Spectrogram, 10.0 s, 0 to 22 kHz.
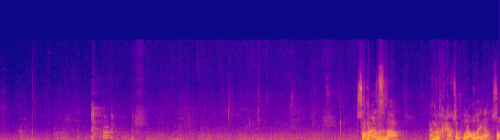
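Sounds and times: person coughing: 1.8s - 2.9s.

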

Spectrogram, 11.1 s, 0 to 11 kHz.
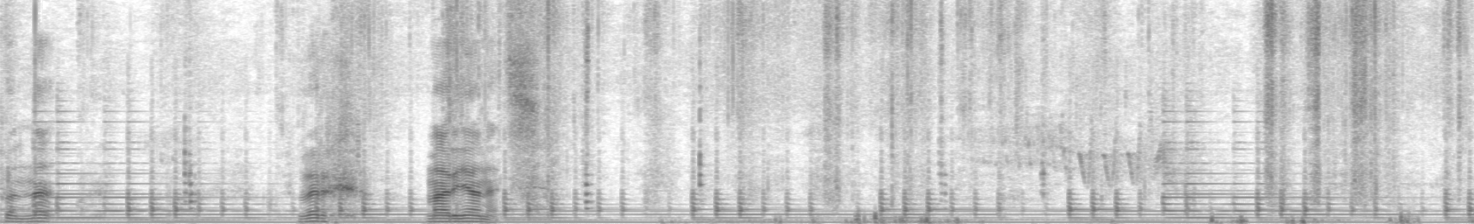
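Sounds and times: footsteps crunching dry leaves: 2.0s - 11.0s.

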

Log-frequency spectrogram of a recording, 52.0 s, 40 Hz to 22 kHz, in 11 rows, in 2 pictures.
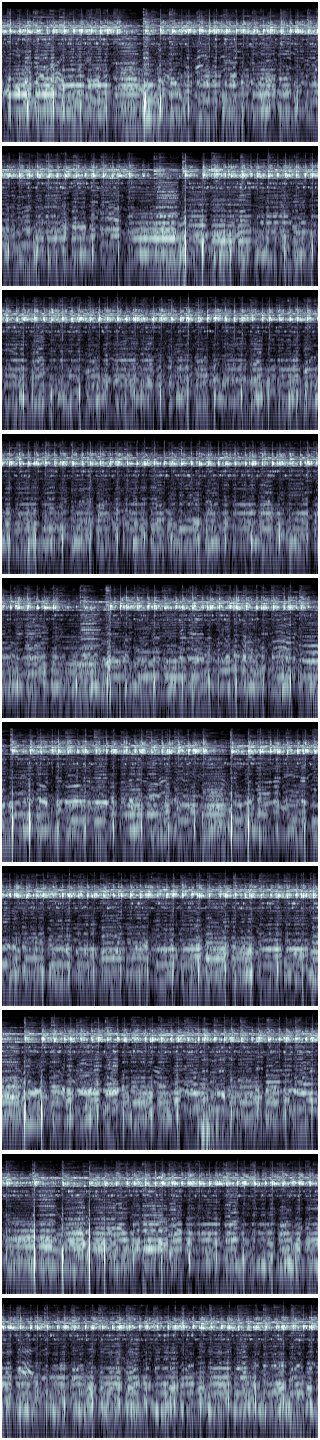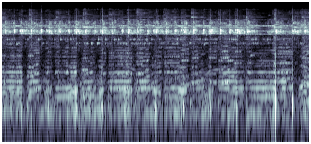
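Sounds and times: button accordion: 0.0s - 52.0s
elderly man singing: 0.0s - 52.0s
mandolin: 0.0s - 52.0s
tambourine jingles: 0.0s - 52.0s.

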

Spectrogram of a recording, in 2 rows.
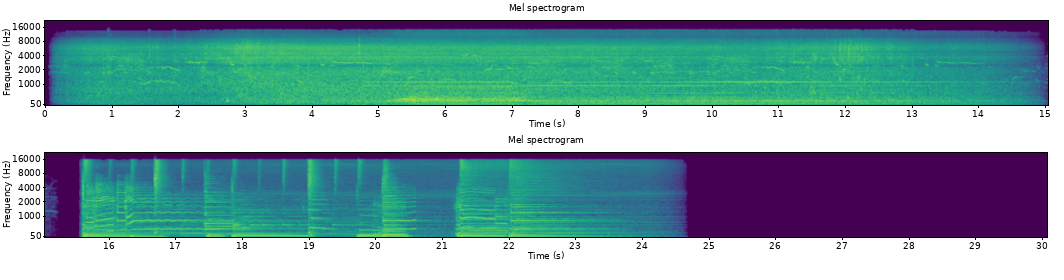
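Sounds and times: ocean surf: 0.2s - 13.2s
short high calls: 4.6s - 14.2s
deep steady tone: 4.6s - 14.6s, 17.6s - 24.4s.

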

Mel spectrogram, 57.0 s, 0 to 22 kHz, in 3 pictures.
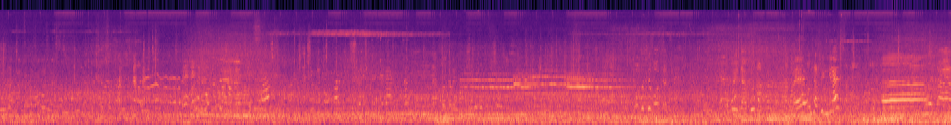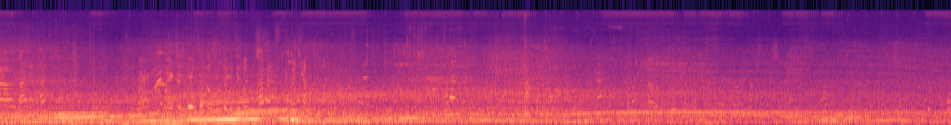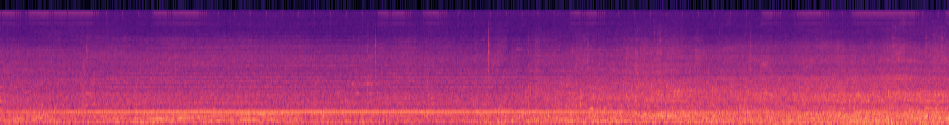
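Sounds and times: car engines and road noise: 0.0s - 57.0s
steady engine hum: 3.2s - 57.0s.

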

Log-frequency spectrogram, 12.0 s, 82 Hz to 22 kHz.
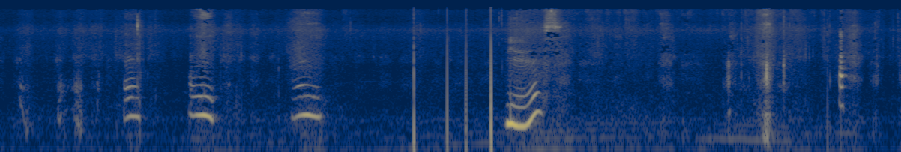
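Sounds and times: baby cooing: 2.5s - 2.9s, 9.6s - 11.6s.

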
